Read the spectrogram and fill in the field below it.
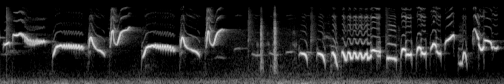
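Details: White-rumped shama singing in competition, flicking its tail: repeated loud whistled phrases dipping then rising, a brief rattling burst, then a fast series of varied slurred whistles.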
